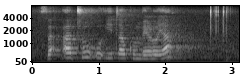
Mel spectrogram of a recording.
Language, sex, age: Venda, male, 19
